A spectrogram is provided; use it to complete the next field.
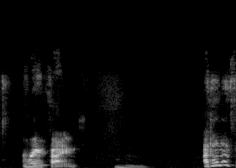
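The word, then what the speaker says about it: Ralph Fiennes: I don't know if it's Fine or Fines or whatever, but it's spelled like it looks like it's like Ralph Fiennis, but it's not said like that at all.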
